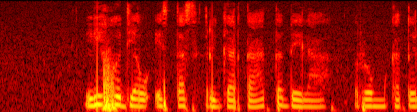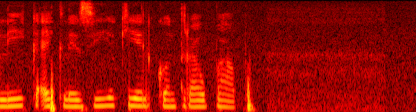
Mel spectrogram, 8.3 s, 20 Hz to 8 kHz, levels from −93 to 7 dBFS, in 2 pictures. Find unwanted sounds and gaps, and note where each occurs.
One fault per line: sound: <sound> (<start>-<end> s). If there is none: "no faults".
no faults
